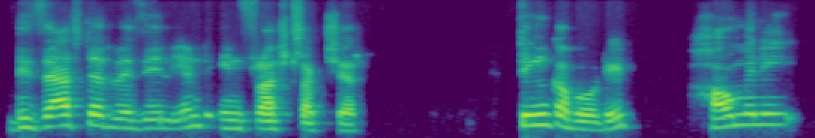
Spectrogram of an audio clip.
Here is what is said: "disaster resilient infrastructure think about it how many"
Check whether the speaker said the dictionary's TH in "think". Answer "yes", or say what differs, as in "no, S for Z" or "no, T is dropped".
no, T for TH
